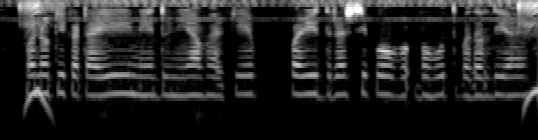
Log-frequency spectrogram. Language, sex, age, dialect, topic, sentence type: Hindi, female, 18-24, Kanauji Braj Bhasha, agriculture, statement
